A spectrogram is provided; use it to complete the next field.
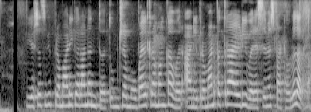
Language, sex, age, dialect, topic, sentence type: Marathi, female, 18-24, Southern Konkan, banking, statement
